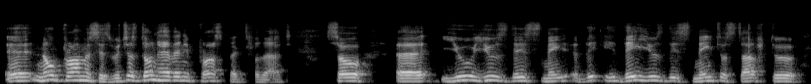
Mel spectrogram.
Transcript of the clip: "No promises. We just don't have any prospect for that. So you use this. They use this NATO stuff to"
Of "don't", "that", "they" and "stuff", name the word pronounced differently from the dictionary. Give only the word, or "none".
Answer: none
